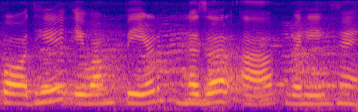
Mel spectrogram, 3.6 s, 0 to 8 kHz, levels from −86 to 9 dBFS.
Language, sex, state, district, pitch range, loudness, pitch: Hindi, female, Chhattisgarh, Raipur, 235-255 Hz, -15 LUFS, 245 Hz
